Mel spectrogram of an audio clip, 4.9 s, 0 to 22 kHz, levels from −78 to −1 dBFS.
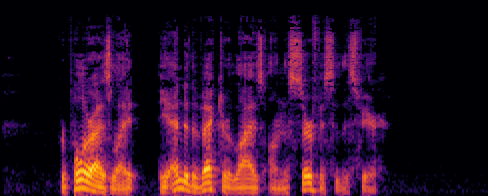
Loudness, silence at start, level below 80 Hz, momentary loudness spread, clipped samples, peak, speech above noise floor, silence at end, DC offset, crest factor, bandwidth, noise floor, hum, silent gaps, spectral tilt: -19 LUFS; 0.6 s; -50 dBFS; 15 LU; under 0.1%; -2 dBFS; 52 dB; 1.15 s; under 0.1%; 18 dB; 16 kHz; -71 dBFS; none; none; -5 dB/octave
